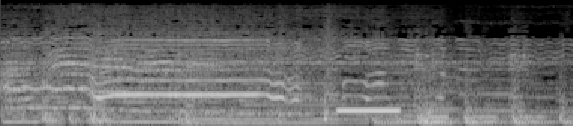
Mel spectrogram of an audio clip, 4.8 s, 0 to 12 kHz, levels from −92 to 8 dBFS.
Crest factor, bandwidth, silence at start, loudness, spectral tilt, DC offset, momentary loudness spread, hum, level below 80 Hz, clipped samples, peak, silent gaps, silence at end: 12 dB; 10.5 kHz; 0 s; -20 LUFS; -6.5 dB/octave; under 0.1%; 9 LU; none; -52 dBFS; under 0.1%; -8 dBFS; none; 0 s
